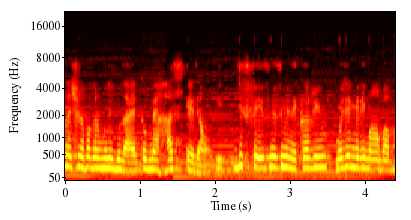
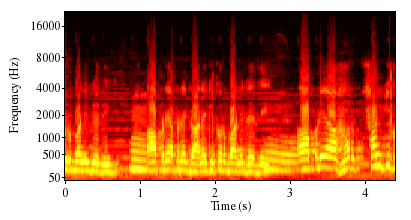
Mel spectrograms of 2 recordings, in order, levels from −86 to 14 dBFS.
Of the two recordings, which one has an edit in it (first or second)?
first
